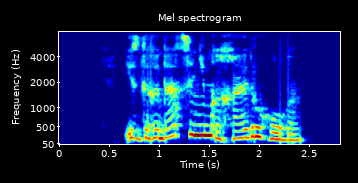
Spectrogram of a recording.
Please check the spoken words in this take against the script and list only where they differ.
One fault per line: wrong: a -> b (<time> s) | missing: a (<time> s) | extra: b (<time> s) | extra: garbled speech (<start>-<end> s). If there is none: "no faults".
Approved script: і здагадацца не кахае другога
no faults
